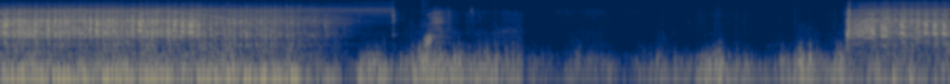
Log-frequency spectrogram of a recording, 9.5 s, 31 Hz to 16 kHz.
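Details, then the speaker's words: VW T3 diesel bus at over 4000 m in the Peruvian Andes, cold: long, laboured cranking with uneven chuffs before it catches roughly, while air bubbles are still being drawn through the line. Air in the diesel fuel line from a leaking T-piece underneath. "Wir ziehen über die Leitung immer noch Luftblasen, aber jetzt habe ich den Fehler gefunden. Unterhalb ist ein Teestück und das ist undicht."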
